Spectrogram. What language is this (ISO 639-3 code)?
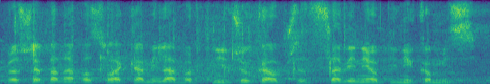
pol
